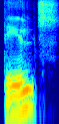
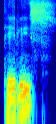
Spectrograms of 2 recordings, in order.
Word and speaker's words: Thales: a l e s in greek the es is always pronounced as ease so it is socrates similarly it is the lease dhades not tails thales anaxiemander and anaximenes these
